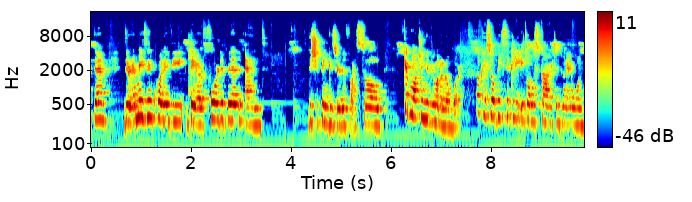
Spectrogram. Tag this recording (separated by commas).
Speech, Music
